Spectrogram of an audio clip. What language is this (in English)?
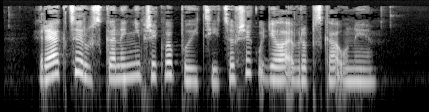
Czech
